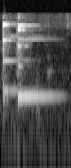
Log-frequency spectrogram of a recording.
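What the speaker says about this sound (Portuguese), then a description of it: "Opa, até a campainha tá tocando aí." A doorbell gives a quick two-note ding-dong, bright tones ringing out and decaying over under a second, moderately loud and alone.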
